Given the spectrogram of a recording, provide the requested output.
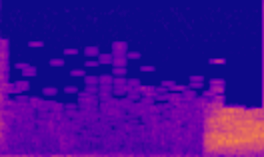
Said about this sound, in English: Wait. What's wrong, Flash? A dog. He sees something, you think?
